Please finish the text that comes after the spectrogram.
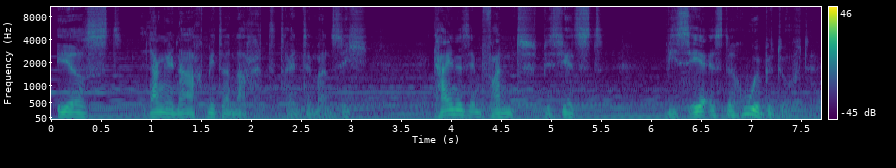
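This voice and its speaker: Low-voiced literary storyteller over music. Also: male voice, animated, takes it slowly. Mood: reflective. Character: reflective male storyteller of a period tale. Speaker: narrator. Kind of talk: literary radio drama narration. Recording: music under the voice.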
